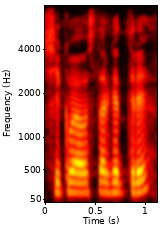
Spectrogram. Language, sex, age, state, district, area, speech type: Bengali, male, 30-45, West Bengal, Birbhum, urban, spontaneous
